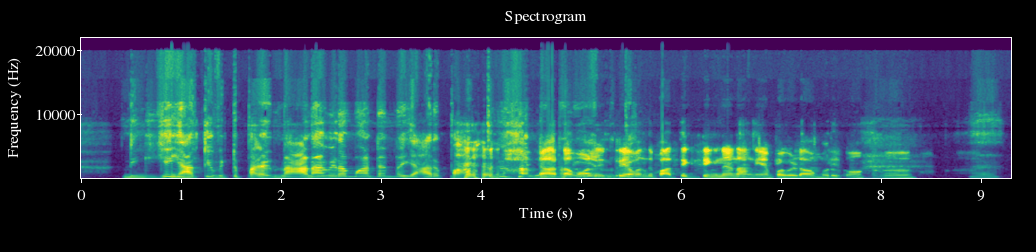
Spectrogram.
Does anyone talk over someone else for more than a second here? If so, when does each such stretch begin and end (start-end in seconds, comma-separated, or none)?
none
